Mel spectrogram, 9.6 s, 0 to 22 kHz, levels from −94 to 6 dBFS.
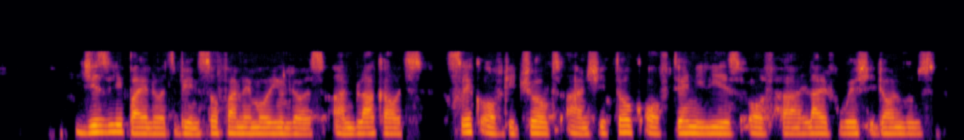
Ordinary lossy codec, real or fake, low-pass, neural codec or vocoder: none; fake; 5.4 kHz; codec, 16 kHz, 4.8 kbps, FACodec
